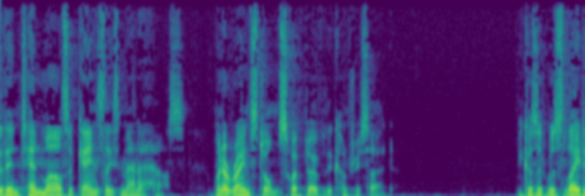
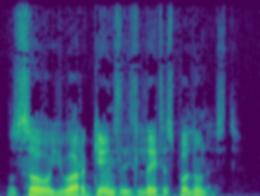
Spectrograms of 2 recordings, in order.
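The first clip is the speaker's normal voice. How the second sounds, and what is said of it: Soft conspiratorial French accent. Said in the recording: “in a soft, almost conspiratorial voice with a French accent”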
